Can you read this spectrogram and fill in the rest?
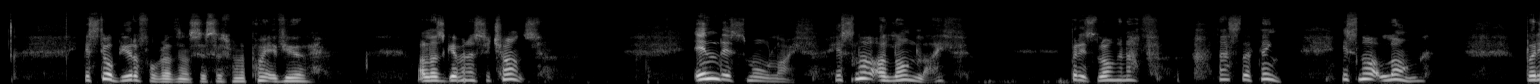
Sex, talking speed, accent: male, 145 wpm, British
